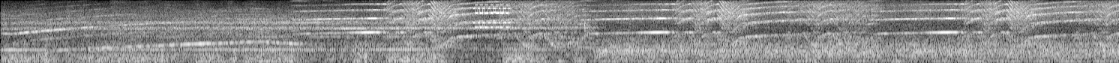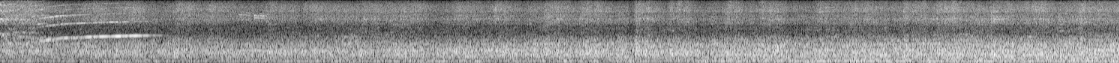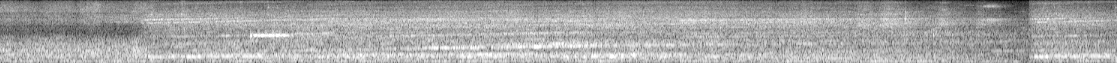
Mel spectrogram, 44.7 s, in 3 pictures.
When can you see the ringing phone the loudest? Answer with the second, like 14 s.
33 s.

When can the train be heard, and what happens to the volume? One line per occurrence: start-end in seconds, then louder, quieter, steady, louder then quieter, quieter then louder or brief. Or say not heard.
0.0-44.6 louder.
